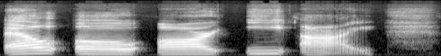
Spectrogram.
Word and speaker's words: Lorei: the last name is Lorei. That's how you say it's Lorei, but that's how you spell it.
